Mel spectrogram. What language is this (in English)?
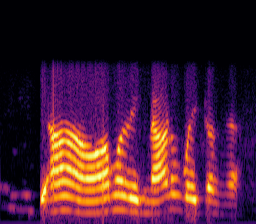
Tamil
